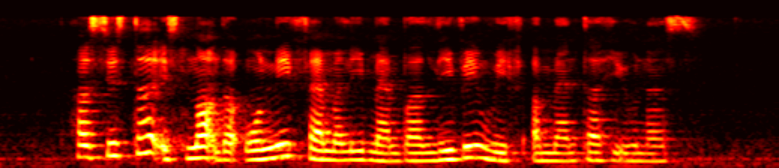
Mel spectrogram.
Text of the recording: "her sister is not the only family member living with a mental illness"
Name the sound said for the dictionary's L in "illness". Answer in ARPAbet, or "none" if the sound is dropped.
none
